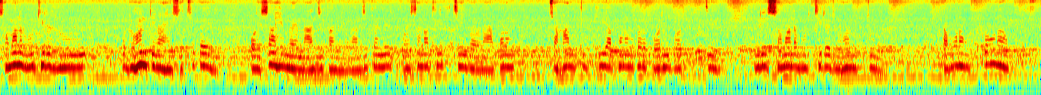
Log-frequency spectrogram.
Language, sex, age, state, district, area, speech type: Odia, male, 18-30, Odisha, Koraput, urban, spontaneous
